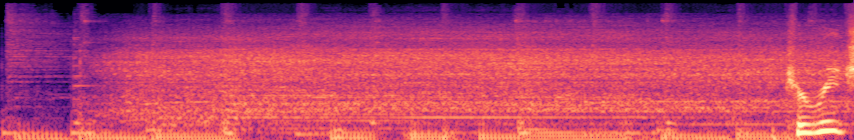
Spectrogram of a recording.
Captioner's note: whirring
